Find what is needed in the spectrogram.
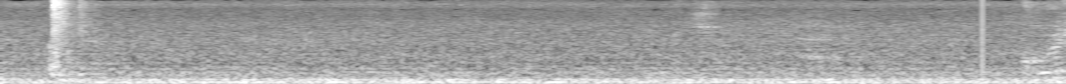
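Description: A steady low rumble, with a sharp click just after the start and a fainter one near the end.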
